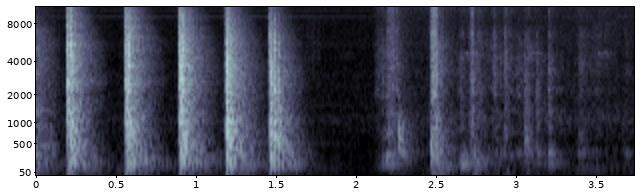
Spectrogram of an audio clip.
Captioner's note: hammer tapping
